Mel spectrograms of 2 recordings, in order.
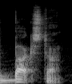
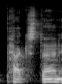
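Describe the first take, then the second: First: The word begins with a B sound. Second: The word begins with a P sound. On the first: This is the Arabic pronunciation. "In Arabic we say Pakistan. We don't have P in Arabic" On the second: This is the English pronunciation. "Like in English you say Pakistan"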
